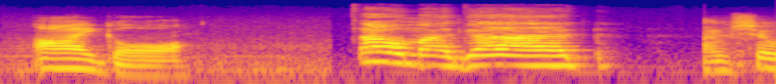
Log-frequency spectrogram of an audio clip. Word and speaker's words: Igor: You must be Igor. No, it's pronounced Igore.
